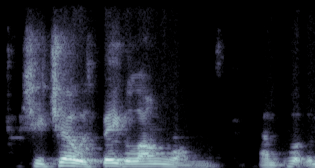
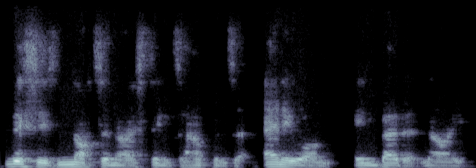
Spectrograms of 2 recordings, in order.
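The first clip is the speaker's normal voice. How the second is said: usual speaking voice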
